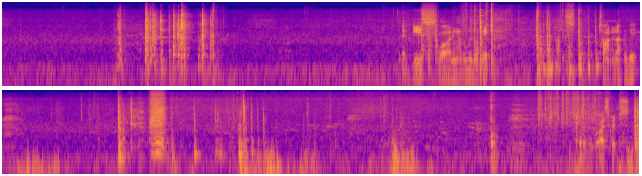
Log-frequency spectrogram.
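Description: A hard plastic container creaks and knocks as it is handled.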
